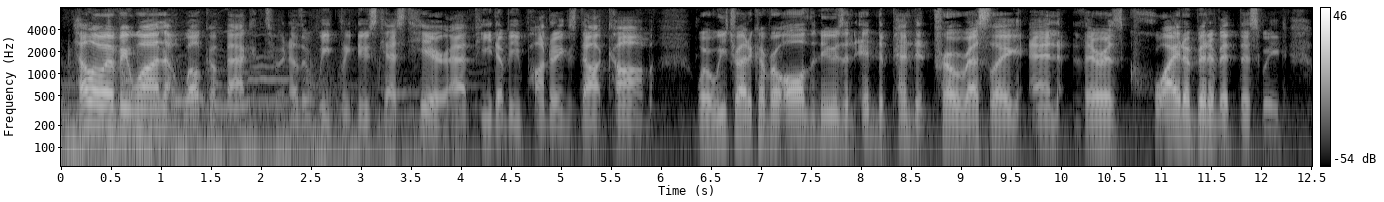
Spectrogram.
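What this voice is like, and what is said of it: Congested, weird-sounding voice. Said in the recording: “I apologize if my voice sounds kind of weird. My allergies are just destroying me.”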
